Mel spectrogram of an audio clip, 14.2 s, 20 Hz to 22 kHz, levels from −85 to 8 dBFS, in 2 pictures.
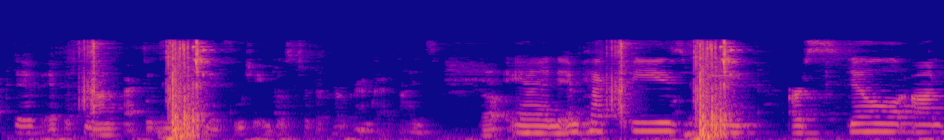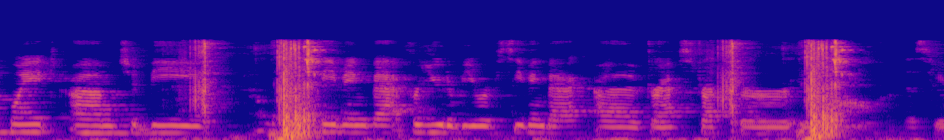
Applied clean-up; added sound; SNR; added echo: classical method WPE with log-MMSE.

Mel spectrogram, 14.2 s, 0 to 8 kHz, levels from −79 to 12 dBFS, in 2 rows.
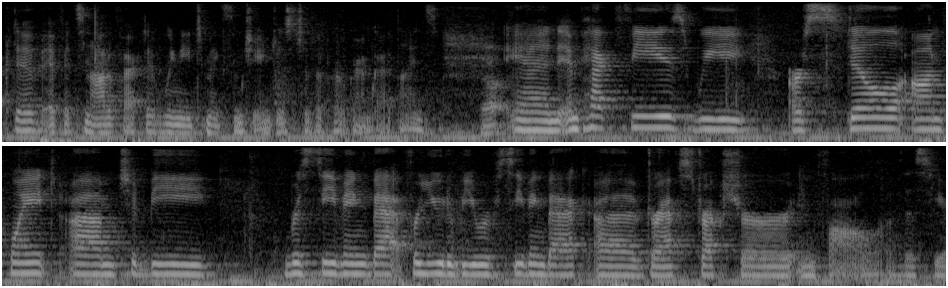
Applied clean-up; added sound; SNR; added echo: none; none; none; none.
